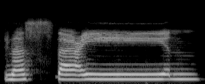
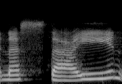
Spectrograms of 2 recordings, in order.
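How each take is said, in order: First: Nasta'in louder, S let out without rushing; unhurried sin. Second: Nasta'in very slow, the S hissing long; flowing sin. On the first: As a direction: take your time on the S of nasta'in. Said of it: "Jangan terburu-buru juga nih di sin". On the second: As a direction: draw out the S of nasta'in. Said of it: "alirkan sin". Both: Shown as a demonstration.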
